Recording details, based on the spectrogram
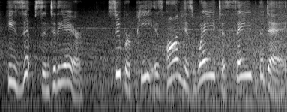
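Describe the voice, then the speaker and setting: A woman reading a children's picture book aloud in an expressive, deliberate way with emphasis on short phrases. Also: medium pitch, background noise. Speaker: read-aloud storyteller for children.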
